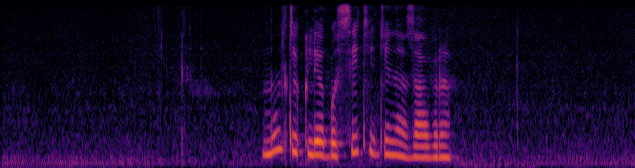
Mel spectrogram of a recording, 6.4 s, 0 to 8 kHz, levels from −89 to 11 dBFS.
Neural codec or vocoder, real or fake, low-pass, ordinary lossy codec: codec, 16 kHz, 4 kbps, X-Codec, HuBERT features, trained on general audio; fake; 7.2 kHz; none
